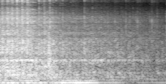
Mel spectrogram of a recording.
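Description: A sewing machine runs steadily while stitching blouse pieces together, a loud, close mechanical whir that eases off toward the end of the short burst.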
